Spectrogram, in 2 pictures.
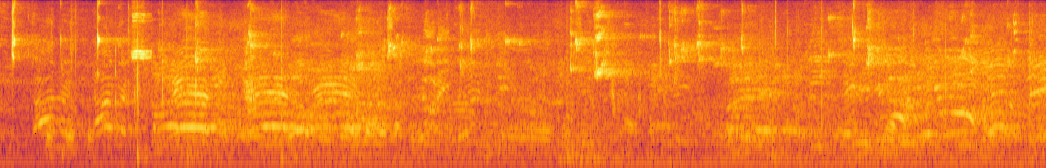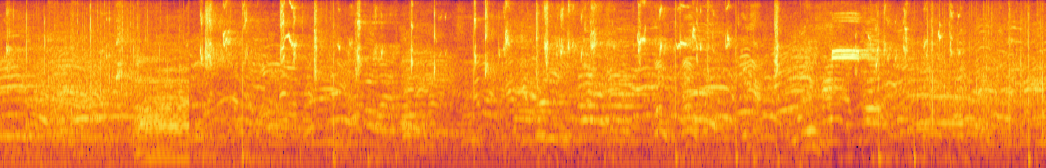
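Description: Basketball bouncing on a hardwood gym floor during a game, amid the voices of players and spectators in a large hall. A short, loud tone sounds about twelve seconds in.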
